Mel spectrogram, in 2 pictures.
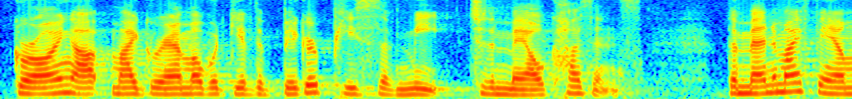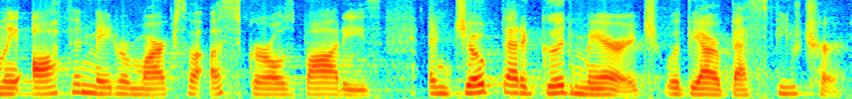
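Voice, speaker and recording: A woman's voice: lowish voice, normal speed. Wry woman in her thirties telling a story. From New York City. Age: 30s. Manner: wry, self-deprecating humor. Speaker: alumna speaker at a ceremony. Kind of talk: personal storytelling speech. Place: ceremony stage before an audience.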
